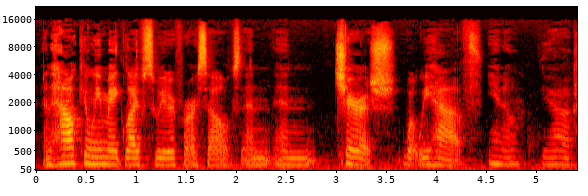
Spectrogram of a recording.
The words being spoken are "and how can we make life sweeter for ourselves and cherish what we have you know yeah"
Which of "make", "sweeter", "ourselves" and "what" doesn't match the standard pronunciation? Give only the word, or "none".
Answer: none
